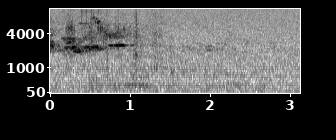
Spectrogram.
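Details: A Common swift (Apus apus) clinging to a neighbour's wall near a nest box in summer gives thin, high screechy trills in the first second, then fades under a steady low background rumble.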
